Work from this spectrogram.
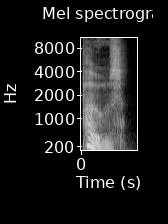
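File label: "pose", British English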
